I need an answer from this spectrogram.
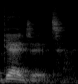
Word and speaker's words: gadget: Então, quando você vê o D e o G together, continua pronunciando como J. E daí só coloca o T no final. Então, budget, widget and gadget.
